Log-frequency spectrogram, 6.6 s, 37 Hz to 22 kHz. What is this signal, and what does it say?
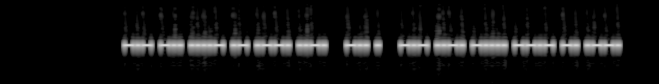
Morse code, heard as a keyed tone, about 40 wpm, 700 Hz. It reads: KD4APF DE KF6QNP
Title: USA Callsign DE Callsign - 6 Characters - 40wpm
